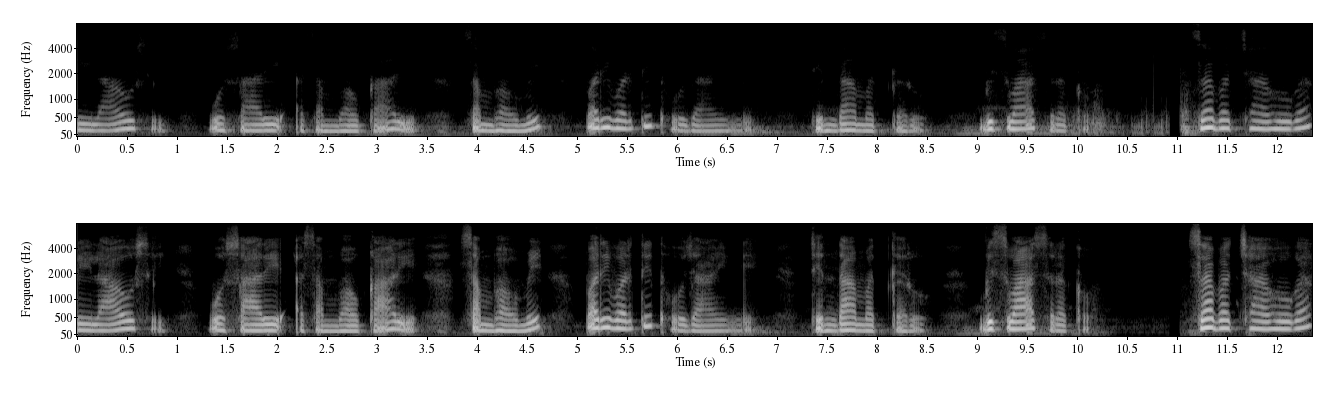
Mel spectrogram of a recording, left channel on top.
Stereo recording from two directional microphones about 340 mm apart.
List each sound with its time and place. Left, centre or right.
0.0 s a sound: centre
1.6 s speech: right
11.1 s speech: centre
